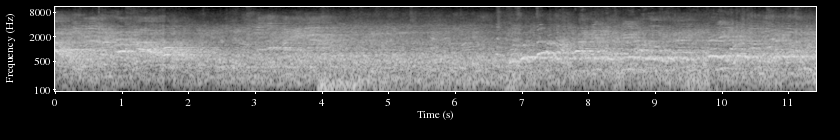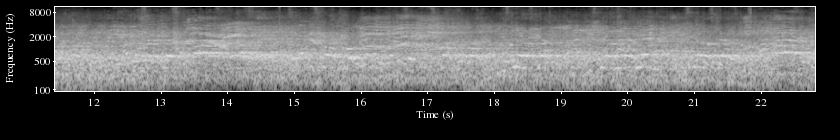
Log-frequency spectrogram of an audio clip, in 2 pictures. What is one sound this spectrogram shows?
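Spectators shout and cheer loudly around the ring.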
